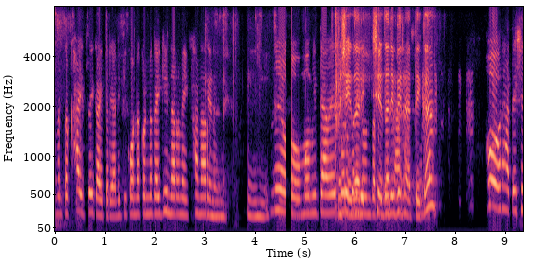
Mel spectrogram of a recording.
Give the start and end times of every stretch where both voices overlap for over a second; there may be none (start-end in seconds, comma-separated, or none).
5.7-7.5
